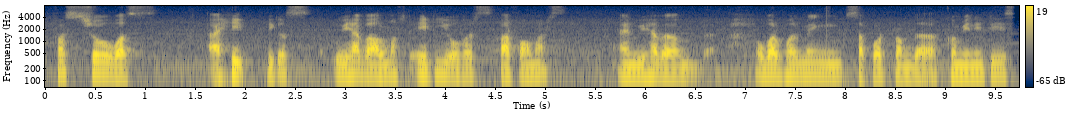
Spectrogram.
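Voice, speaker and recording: A Bangladeshi man in his thirties, interviewed in a dim room on a lapel mic, telling his story earnestly with halting restarts. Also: mid-range voice, little pitch movement, vocal fry, warm tone, rough recording. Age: 30s. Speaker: interviewee, migrant worker. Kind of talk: documentary interview. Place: dim indoor room with fans.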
